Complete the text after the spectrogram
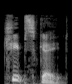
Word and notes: cheapskate: anglais

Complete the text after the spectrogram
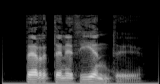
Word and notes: perteneciente: espagnol

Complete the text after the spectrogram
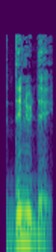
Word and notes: dénuder: français

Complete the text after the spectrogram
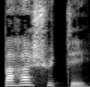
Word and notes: parachuter: francais

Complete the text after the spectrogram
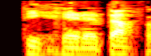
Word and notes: tijeretazo: espagnol

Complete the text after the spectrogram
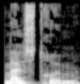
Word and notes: maelström: francais

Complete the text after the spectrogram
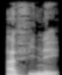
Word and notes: affiner: French

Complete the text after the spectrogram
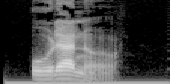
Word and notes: Urano: espagnol

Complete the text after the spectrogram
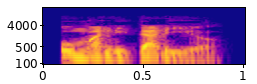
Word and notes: humanitario: espagnol

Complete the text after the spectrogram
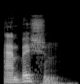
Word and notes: ambition: anglais

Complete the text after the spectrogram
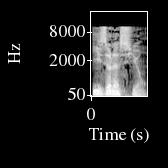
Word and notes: isolation: francais

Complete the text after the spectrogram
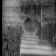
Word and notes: chienlit: français

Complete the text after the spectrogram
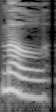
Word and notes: mole: anglais

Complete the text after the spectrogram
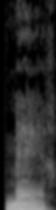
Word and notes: mère: francais

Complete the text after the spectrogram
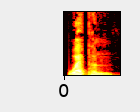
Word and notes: weapon: anglais

